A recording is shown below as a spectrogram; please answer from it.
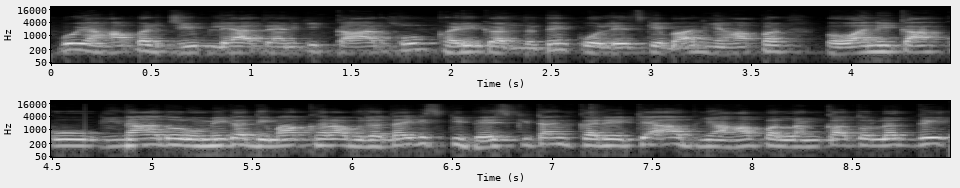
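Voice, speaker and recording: A man casually retelling a TV serial episode in a chatty, animated way, acting out the characters' lines. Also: fairly high pitch, a little fast, hardly any pauses. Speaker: TV serial recap narrator. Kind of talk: casual storytelling recap.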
